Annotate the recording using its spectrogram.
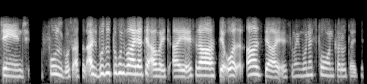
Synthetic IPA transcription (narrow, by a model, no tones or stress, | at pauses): t͡ʃeːnʲd͡ʒ | fulɡosɐ̰sɐlɐ̰s̬ʲbuzut̪uɦũnd̪ʋaːɾʲjaːt̪eʔɐʋɐjt̪ʰaːjeesɾaːht̪eʔoaːzt̪iaːjeesmɐbonɐsfoːnkɐɾoːt̪ɐjt̪i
